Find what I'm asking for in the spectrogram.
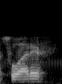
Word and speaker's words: Suárez: Y también tengo un canal de YouTube, estoy bajo mi nombre, Emilio Suárez. Y pueden encontrarme ahí también, Suárez, con acento en la A y termina en Z. – Okay. – SUA acentuada, RZ, se me olvidó de repente.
